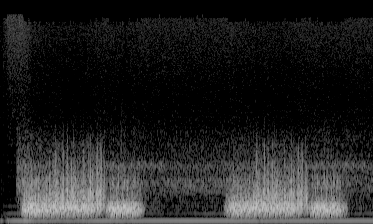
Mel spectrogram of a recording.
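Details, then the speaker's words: Coarse breath sounds (rhonchi/coarse crackles) as air passes through fluid or mucus: two breaths with a coarse, rattling, bubbly texture. "the sounds produced by breathing change as air moves from the larger Airways [Music] into the smaller Airways breath sounds also change if they pass through fluid"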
